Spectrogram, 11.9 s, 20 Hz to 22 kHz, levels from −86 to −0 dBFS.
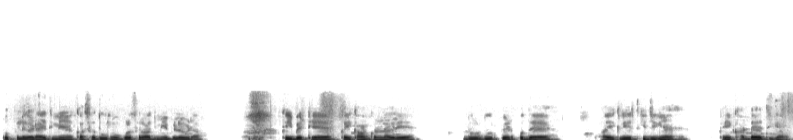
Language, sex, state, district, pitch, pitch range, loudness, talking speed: Rajasthani, male, Rajasthan, Nagaur, 100 Hz, 100-105 Hz, -18 LUFS, 175 wpm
